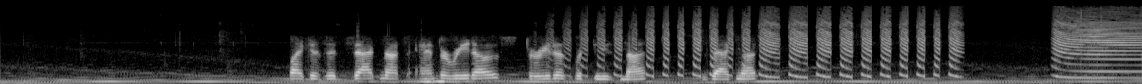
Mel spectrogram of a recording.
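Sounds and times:
speech: 2.9 - 8.0
air horn sound effect blasts: 5.5 - 9.7, 10.5 - 11.4.

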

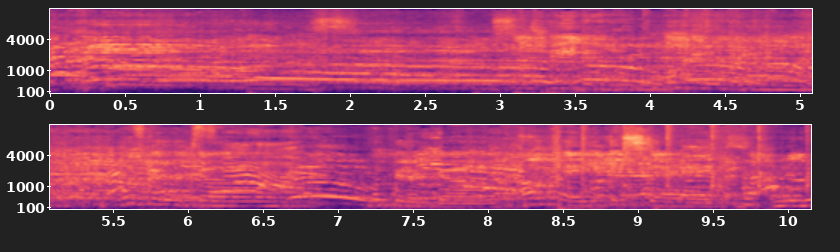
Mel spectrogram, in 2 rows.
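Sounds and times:
large audience booing: 0.0 - 9.1.

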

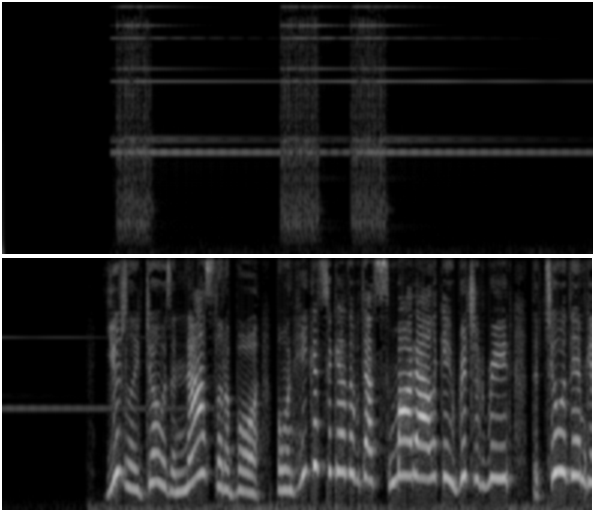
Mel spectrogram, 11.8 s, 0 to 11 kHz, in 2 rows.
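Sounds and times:
telephone bell ringing: 1.1 - 7.1
speech: 6.8 - 11.8.

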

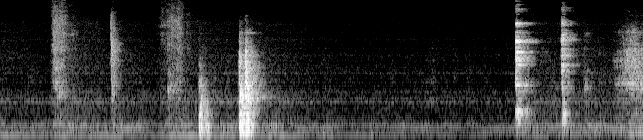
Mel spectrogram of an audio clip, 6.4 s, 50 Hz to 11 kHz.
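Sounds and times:
low steady hum: 0.0 - 6.4
ceramic bowls being taken out and handled: 5.2 - 5.9.

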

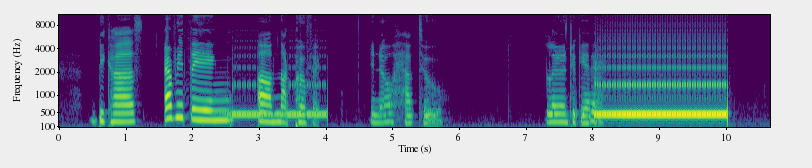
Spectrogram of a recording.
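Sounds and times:
speech: 0.5 - 4.0, 4.7 - 5.8, 7.3 - 8.4
steady loud telephone call tone: 2.6 - 4.0, 8.0 - 10.1.

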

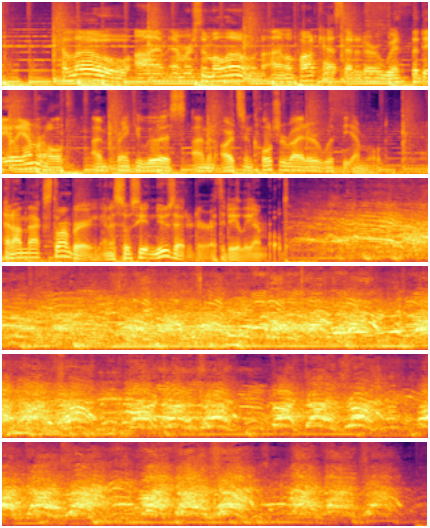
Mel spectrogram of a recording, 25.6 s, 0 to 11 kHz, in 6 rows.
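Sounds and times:
speech: 0.6 - 11.8
large crowd of students chanting and shouting at a protest: 11.5 - 25.5.

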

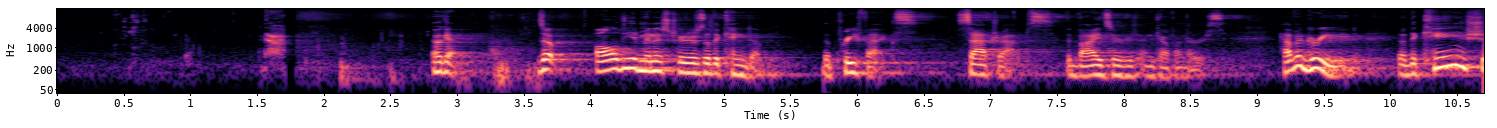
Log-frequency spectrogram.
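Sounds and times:
faint small liquid drips: 0.3 - 1.4
person taking a drink of water: 0.3 - 2.8
shuffling: 1.8 - 3.8
speech: 2.8 - 10.6.

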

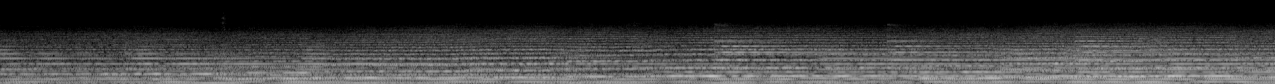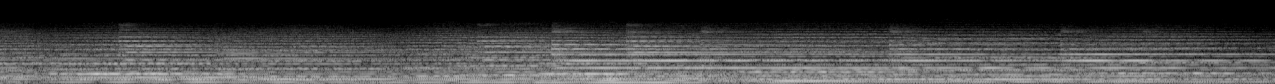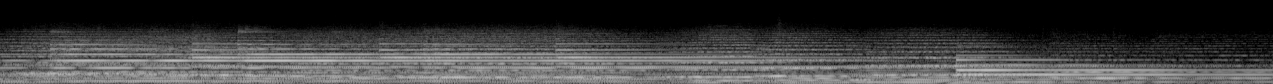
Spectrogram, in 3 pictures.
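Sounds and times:
church bells ringing: 0.0 - 38.2
orchestral music: 0.0 - 38.2.

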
